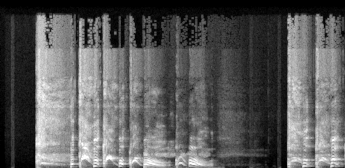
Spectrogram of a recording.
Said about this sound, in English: We're just gonna keep the coughs. That's perfect.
